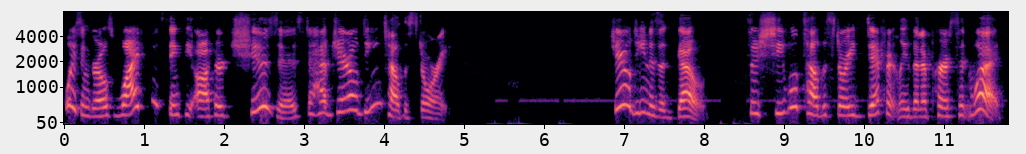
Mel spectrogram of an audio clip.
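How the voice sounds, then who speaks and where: A woman's voice: sits high, big pitch swings, moderate pace, a bit bright. A woman speaking as an elementary teacher, instructing young children and putting questions to them during a read-aloud lesson. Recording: dull, lo-fi sound.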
